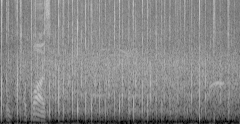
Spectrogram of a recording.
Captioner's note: audience applauds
